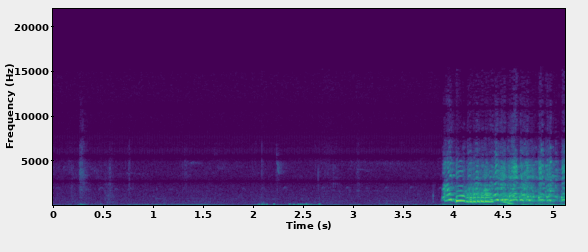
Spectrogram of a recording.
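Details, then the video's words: Turkey in Brazil: faint scuffling and low thumps for several seconds, then one loud, rattling gobble bursting in near the end. "Funny Turkeys gobbling and making funny sounds"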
